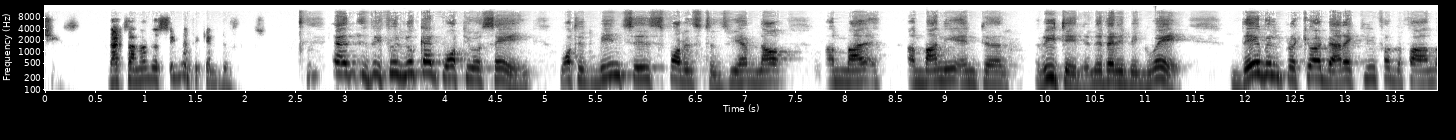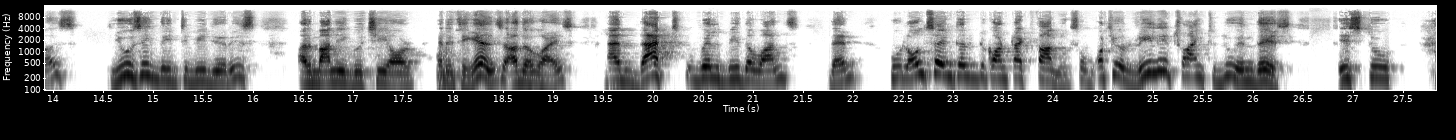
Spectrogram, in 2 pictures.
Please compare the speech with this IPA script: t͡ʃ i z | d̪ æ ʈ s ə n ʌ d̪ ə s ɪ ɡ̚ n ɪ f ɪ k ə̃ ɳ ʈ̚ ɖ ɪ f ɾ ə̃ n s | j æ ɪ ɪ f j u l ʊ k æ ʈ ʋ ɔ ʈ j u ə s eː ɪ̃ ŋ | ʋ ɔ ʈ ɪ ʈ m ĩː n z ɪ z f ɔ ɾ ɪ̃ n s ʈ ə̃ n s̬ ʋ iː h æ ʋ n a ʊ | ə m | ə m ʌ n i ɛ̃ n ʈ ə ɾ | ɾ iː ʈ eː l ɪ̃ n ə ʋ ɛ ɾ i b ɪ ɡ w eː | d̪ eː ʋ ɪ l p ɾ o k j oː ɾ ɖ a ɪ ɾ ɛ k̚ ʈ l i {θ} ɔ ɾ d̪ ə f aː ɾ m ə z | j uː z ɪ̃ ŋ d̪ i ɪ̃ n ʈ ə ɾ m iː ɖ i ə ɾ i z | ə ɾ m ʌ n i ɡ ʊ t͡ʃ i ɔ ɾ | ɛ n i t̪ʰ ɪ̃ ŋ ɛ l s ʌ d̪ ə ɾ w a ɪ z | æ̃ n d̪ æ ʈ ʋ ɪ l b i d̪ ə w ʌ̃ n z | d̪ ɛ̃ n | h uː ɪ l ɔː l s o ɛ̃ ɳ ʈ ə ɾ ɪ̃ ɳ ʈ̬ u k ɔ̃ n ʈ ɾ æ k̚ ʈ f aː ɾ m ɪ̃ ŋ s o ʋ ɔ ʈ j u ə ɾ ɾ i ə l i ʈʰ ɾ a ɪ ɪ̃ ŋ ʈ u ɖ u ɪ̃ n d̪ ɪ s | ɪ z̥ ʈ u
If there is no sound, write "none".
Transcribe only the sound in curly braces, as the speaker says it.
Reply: f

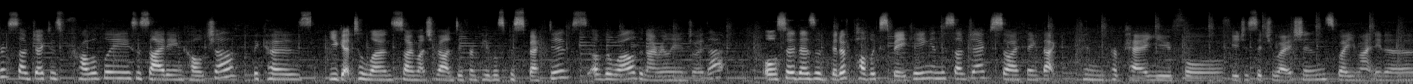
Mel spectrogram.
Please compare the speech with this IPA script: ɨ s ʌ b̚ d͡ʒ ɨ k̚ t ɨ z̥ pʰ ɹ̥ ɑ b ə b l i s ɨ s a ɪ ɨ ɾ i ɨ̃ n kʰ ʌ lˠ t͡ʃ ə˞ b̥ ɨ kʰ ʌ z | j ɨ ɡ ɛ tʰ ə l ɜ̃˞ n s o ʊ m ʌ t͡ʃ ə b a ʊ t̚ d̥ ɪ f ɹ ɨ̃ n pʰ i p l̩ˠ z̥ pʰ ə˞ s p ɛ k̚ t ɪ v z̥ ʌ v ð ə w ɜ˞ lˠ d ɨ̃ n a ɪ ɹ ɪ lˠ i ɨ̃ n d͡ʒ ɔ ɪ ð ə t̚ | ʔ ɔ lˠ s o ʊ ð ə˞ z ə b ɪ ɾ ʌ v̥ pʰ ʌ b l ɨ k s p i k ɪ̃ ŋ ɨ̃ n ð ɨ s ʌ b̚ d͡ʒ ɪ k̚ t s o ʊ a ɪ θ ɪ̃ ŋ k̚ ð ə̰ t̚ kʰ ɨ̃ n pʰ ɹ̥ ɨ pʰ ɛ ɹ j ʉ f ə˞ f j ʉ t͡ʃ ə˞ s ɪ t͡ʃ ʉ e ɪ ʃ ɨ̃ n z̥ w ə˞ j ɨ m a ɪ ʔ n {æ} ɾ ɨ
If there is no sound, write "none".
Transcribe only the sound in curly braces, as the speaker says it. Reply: i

